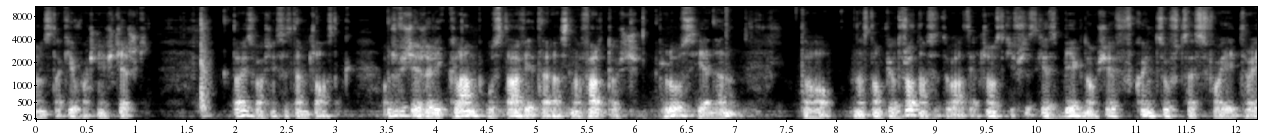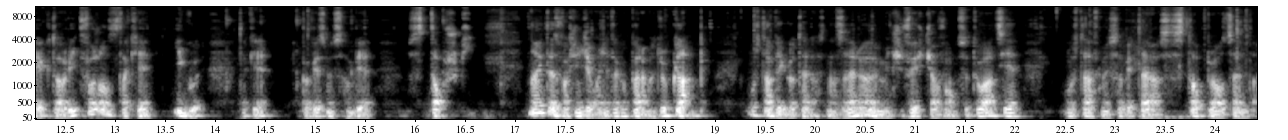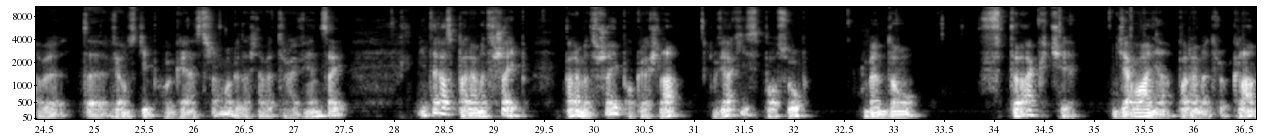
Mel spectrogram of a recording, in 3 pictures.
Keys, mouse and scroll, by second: 0.8-8.0 middle drag, 8.2 click, 12.6-17.2 middle drag, 18.6 click, 22.8 click, 23.8 0, 26.9 click, 29.6 click, 33.1-36.5 middle drag.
